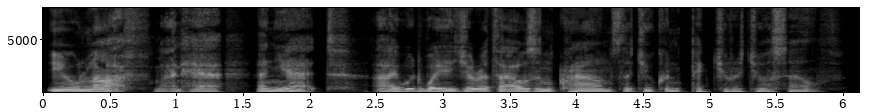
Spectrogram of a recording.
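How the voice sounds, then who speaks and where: A man's voice: mid-range voice, expressive, measured pace, dry recording, studio quality, voice pushed up. A man voicing an eloquent, gallant Russian count who speaks in florid, theatrical oratory. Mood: grandiloquent.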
